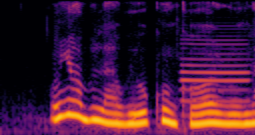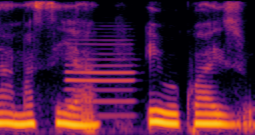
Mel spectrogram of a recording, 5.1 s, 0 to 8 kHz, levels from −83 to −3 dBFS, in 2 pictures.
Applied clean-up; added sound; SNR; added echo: none; Wind instrument, woodwind instrument; 18 dB; none.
